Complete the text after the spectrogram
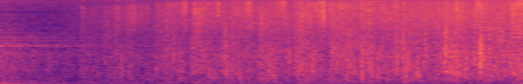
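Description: Footsteps run over a dirt path.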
